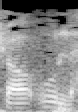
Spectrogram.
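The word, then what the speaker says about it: شاول (שאול): دوران پادشاهی تالوت یا شاول به اصطلاح در قرآن کریم تالوت آمده، تلفظ عبریش شاول هست.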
